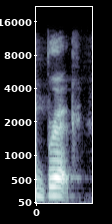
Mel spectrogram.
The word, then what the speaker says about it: Brooke: But see, you nearly put 2 syllables on it. Whenever I say it, I say Brooke.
